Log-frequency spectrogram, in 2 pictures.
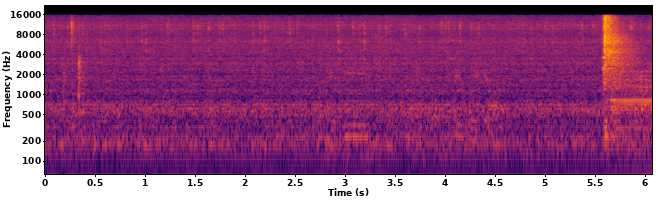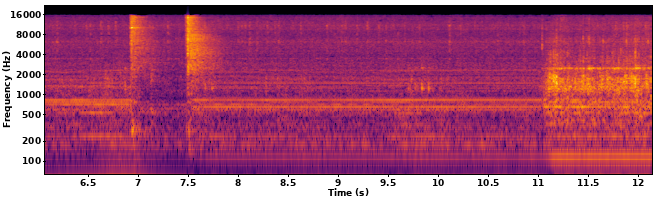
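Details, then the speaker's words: Monarch 10EE lathe after gear train work to reduce noise, running about 1000 rpm in feed setting: steady gear whir with regular tick about four per second and some loud knocks; substantially less noisy but problem not solved. "but definitely oh yeah that's substantially less noisy okay i didn't solve that problem so we're at a thousand rpms right now sounds pretty good"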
